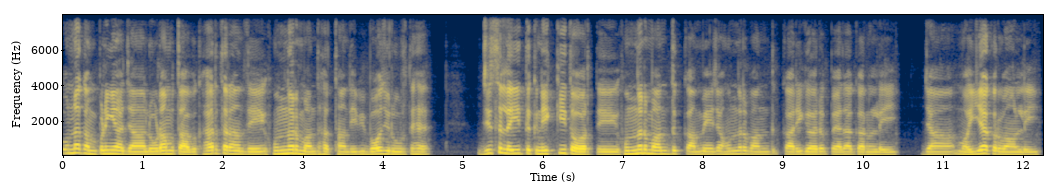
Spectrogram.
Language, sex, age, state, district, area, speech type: Punjabi, male, 45-60, Punjab, Rupnagar, urban, spontaneous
